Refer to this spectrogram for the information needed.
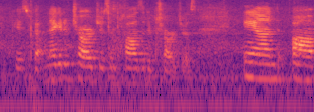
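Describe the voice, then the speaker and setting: A woman talks at a moderate pace and medium pitch with ordinary pitch variation. Noticeable background noise and audible room echo surround her. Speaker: scientist giving a public talk. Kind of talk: public science talk. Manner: loud; casual, with fillers.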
